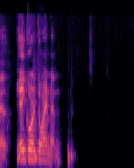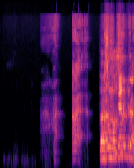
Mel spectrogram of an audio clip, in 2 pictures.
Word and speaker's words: Egor: Igor Demon. It looks like a pretty straightforward name. I was saying Igor Demon for a long time, and then I found out Yegor, and then all these different last names.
